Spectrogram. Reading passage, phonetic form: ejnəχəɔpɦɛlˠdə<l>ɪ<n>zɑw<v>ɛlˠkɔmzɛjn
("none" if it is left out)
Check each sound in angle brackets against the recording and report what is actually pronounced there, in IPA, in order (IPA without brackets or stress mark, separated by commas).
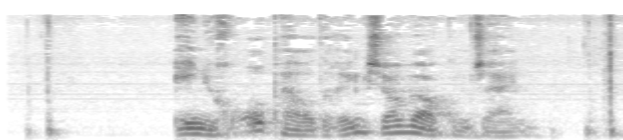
r, ŋ, ʋ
